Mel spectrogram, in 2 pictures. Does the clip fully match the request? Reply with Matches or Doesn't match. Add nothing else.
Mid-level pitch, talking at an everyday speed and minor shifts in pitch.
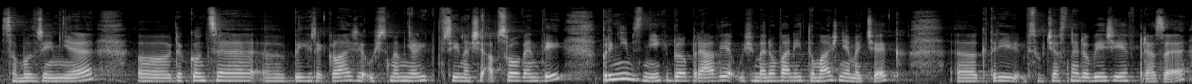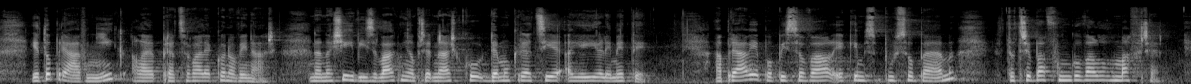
Matches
